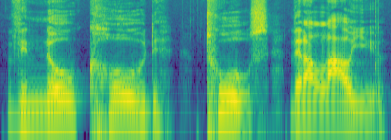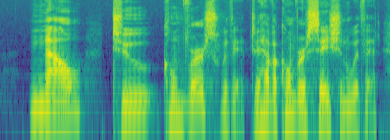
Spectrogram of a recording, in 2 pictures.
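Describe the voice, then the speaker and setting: A man's voice: mid-range voice, darkish tone, no echo, studio quality. A man in his forties from Brazil with a Brazilian accent, talking casually to camera as a channel host, rambling with many restarts. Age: 40s.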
